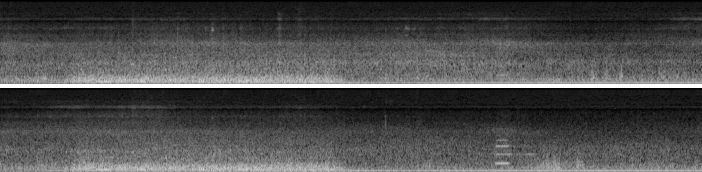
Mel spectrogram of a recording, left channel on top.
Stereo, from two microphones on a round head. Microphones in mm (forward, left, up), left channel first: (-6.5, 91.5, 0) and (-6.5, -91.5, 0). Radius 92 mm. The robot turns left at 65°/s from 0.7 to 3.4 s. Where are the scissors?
I don't hear scissors.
